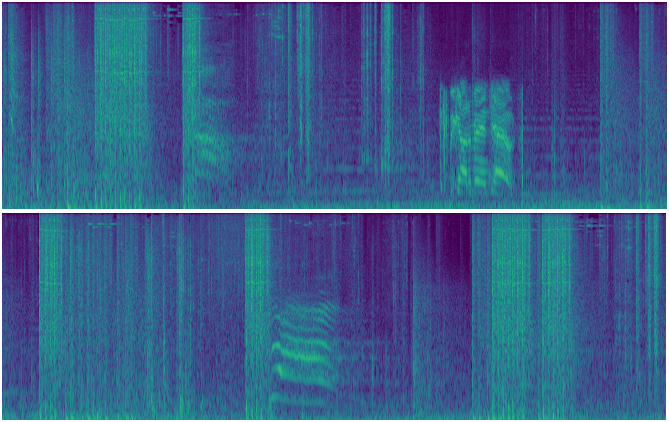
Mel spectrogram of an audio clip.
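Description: A rifle fires loud bursts of shots that echo around.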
